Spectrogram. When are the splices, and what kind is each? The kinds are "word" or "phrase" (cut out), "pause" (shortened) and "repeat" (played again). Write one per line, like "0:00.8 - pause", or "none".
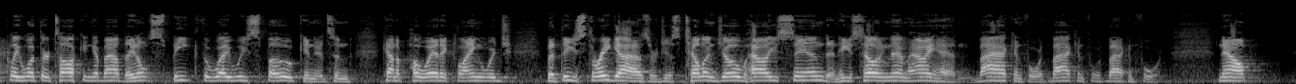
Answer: none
